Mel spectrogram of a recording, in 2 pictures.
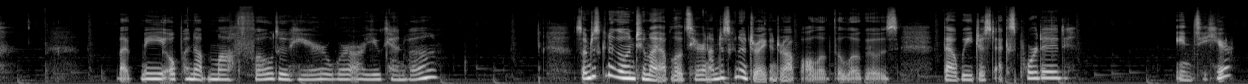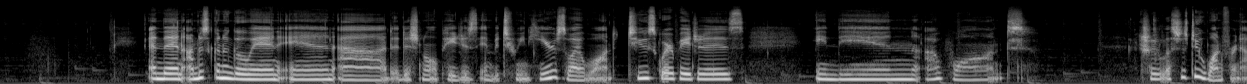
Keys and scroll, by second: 24.0 BackSpace.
